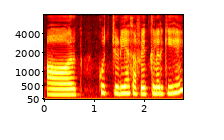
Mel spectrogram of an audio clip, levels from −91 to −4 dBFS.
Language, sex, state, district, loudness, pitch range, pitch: Hindi, female, Punjab, Kapurthala, -14 LUFS, 200-240 Hz, 230 Hz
